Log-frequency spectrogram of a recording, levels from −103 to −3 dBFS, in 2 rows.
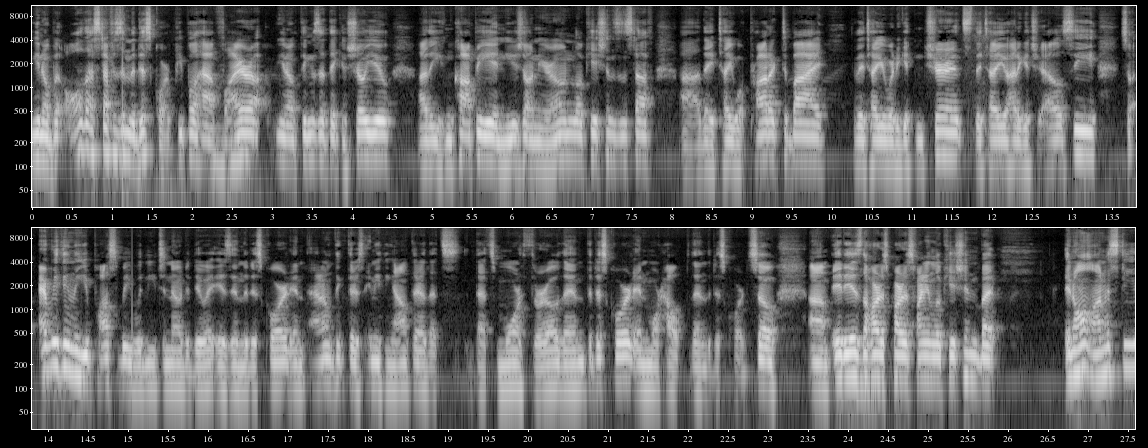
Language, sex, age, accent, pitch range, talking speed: English, male, 30-49, American, 105-130 Hz, 235 wpm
